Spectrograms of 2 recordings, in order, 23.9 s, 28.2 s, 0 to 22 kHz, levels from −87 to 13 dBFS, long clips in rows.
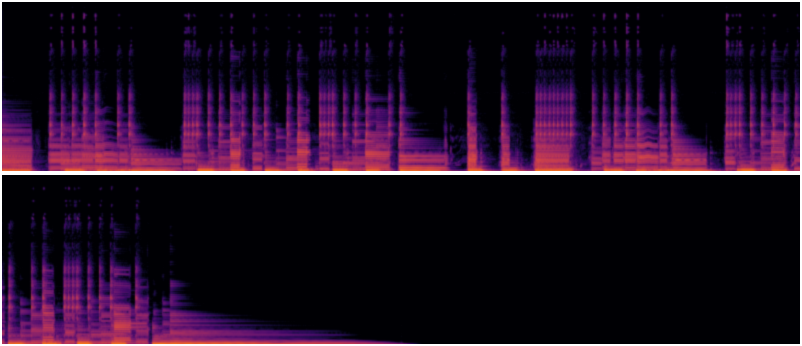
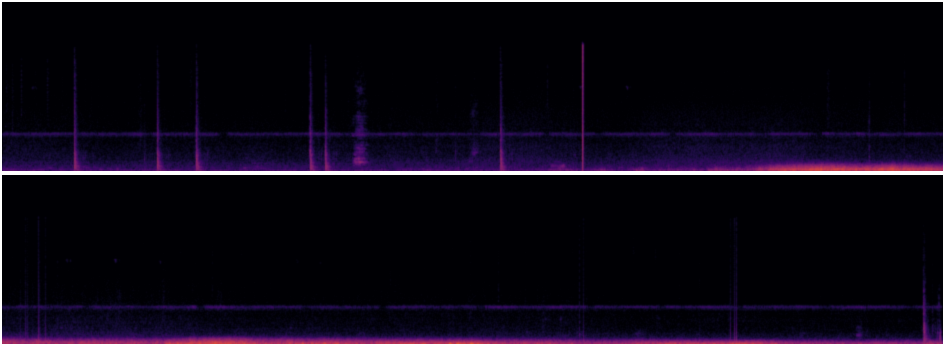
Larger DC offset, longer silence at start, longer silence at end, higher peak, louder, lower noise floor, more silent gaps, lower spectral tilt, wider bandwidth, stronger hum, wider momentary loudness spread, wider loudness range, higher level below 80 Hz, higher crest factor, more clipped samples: neither; about the same, 0 s vs 0 s; first, 6.15 s vs 0 s; second, -6 dBFS vs -2 dBFS; first, -25 LUFS vs -39 LUFS; second, -58 dBFS vs -63 dBFS; neither; second, -5 dB/octave vs -7.5 dB/octave; first, over 20 kHz vs 16 kHz; neither; second, 10 LU vs 23 LU; second, 9 LU vs 19 LU; first, -30 dBFS vs -56 dBFS; second, 18 dB vs 36 dB; neither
